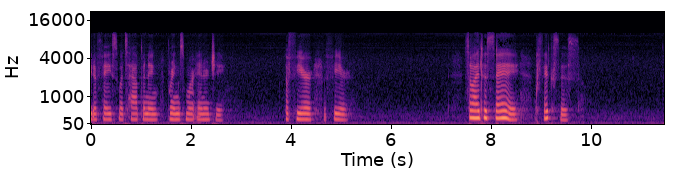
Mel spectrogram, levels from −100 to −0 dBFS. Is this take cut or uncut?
cut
